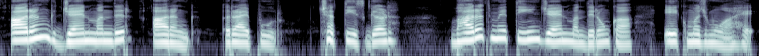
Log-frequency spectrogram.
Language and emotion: Urdu, neutral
